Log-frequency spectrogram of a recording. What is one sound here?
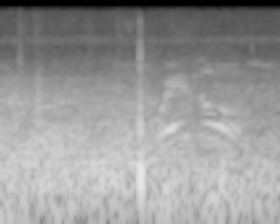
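A soccer ball thumps as a player kicks it.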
